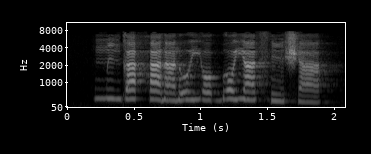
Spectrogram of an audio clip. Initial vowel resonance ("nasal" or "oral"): nasal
